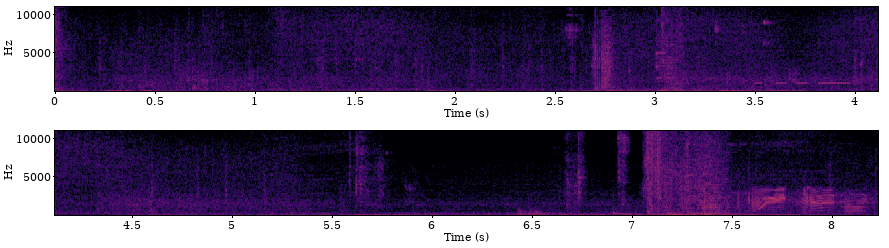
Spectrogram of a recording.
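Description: Tank cannon fire in World of Tanks Blitz tournament play, heavy booming shots and explosions mixed into dense game noise, with a louder burst near the end.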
